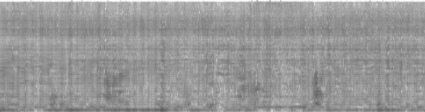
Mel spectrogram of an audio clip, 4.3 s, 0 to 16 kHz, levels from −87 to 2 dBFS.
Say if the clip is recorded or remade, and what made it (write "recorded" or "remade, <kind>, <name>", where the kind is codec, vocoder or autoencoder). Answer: remade, vocoder, BigVGAN v2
